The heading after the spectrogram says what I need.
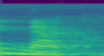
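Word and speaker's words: knack: हम यहां पर देखेंगे नैक ठीक है नेट क्या होता है आदत होता है तो के साइलेंट हो गया हम ने क्या बोला नैक तो नेक्स्ट तो नहीं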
